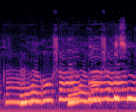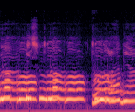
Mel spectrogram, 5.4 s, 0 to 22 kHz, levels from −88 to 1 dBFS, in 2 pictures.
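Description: From the start, a doubled audio track runs through the clip: a second, full-band copy trails about one second behind at roughly equal loudness, with no decay or room colour, likely from an edit holding two copies out of step. The waveform and spectrogram show every event repeated identically a second later.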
